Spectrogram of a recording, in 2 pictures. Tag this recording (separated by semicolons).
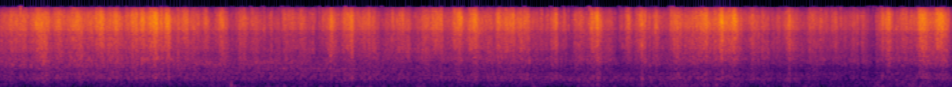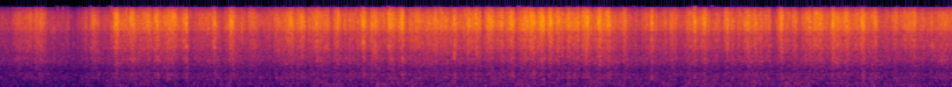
field-recording; flapping; plastic; wind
